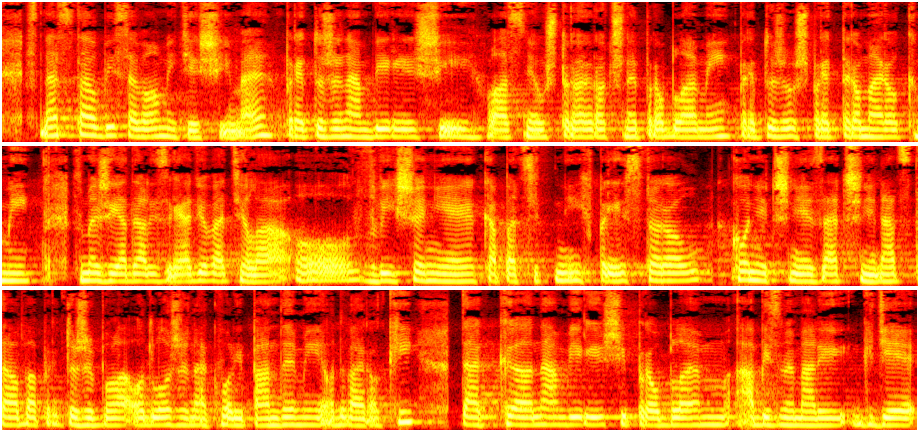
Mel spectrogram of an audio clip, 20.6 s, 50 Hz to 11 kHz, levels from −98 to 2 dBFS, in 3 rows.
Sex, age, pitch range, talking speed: female, 50-69, 170-185 Hz, 125 wpm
